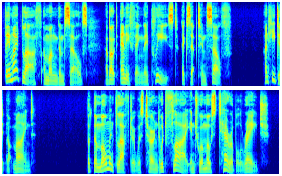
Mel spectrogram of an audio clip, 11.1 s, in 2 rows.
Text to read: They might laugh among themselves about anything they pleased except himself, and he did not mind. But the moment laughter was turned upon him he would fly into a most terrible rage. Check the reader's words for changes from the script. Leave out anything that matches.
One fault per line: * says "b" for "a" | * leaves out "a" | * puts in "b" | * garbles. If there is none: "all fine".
* leaves out "upon him he"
